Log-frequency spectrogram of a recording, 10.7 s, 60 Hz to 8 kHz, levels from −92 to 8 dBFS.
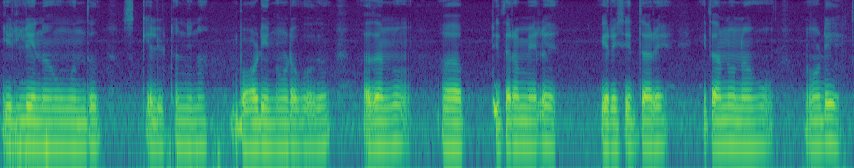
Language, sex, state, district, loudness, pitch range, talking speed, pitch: Kannada, male, Karnataka, Mysore, -17 LUFS, 115-120 Hz, 80 wpm, 115 Hz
